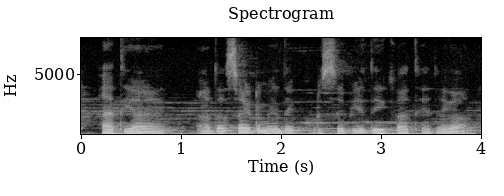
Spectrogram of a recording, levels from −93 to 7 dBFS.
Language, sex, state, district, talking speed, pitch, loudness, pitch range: Hindi, male, Chhattisgarh, Bilaspur, 180 wpm, 115 Hz, -17 LUFS, 115-120 Hz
